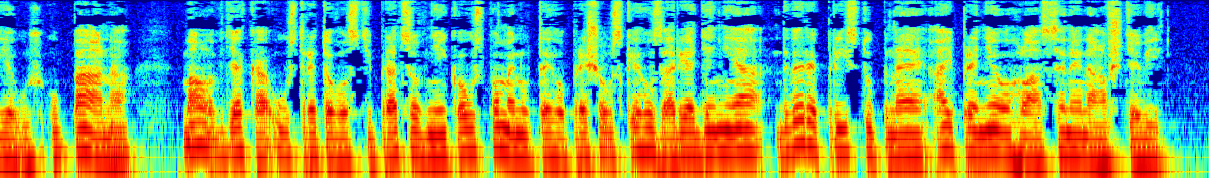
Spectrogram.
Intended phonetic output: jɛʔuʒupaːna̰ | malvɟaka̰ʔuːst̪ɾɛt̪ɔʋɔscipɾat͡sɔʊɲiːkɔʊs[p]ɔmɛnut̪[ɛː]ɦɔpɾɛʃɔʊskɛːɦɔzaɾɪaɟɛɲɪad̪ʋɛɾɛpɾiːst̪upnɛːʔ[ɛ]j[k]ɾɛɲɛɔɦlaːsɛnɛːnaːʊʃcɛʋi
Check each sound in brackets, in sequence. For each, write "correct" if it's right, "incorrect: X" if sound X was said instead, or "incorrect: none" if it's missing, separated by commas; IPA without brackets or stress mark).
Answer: correct, correct, incorrect: a, incorrect: p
